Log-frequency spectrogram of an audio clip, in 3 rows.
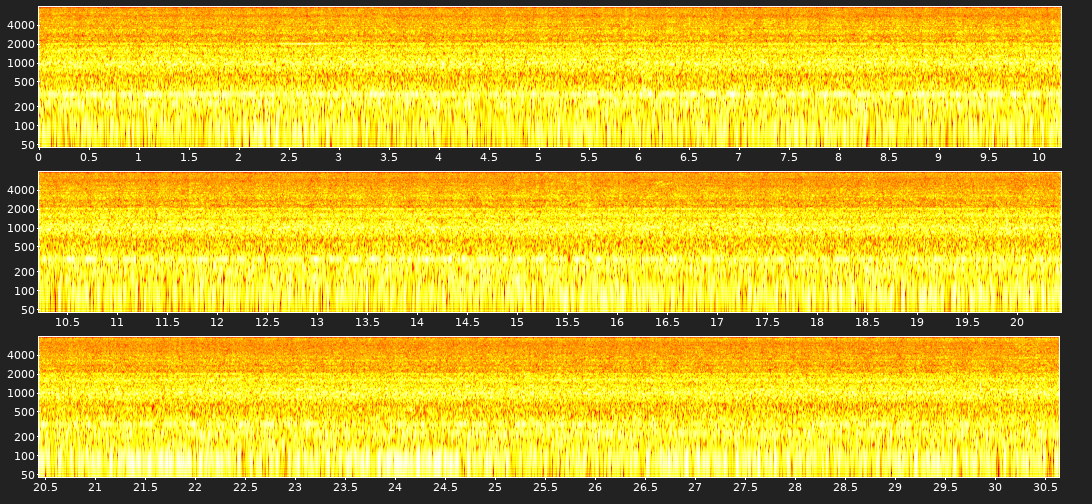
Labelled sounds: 2.4	2.7	killer whale, southern resident, 2.0 to 2.1 kHz

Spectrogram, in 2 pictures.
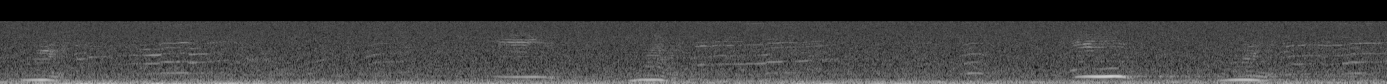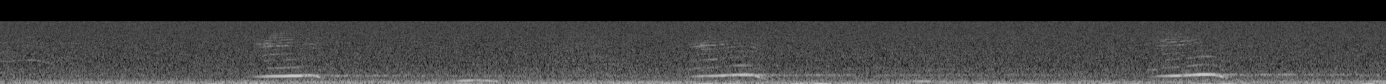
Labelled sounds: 1.4	2.0	humpback whale, 0.93 to 2.8 kHz
5.0	5.4	humpback whale, 2.4 to 3.2 kHz
6.9	8.0	humpback whale, 0.96 to 7.0 kHz
9.6	9.9	humpback whale, 1.4 to 1.6 kHz
10.8	11.1	humpback whale, 2.1 to 2.3 kHz
12.9	14.4	humpback whale, 0.96 to 2.8 kHz
16.5	16.9	humpback whale, 0.80 to 2.4 kHz
20.8	21.1	humpback whale, 2.0 to 2.6 kHz
25.4	26.0	humpback whale, 1.2 to 3.2 kHz

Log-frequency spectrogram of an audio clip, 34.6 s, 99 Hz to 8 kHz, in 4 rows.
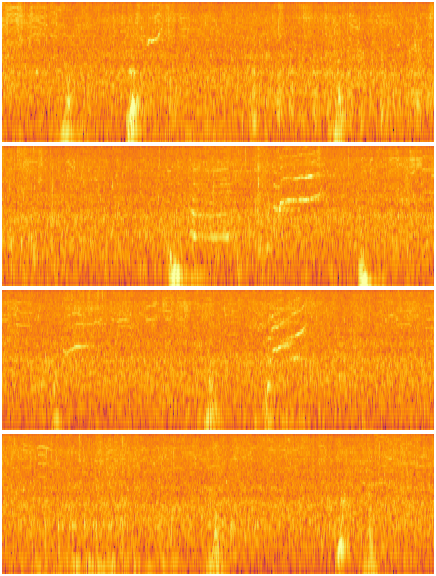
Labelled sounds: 0.0	0.9	Pacific white-sided dolphin, 3.8 to 6.8 kHz
1.9	2.1	Pacific white-sided dolphin, 6.9 to 7.3 kHz
2.8	3.2	humpback whale, 2.0 to 3.1 kHz
3.5	3.8	Pacific white-sided dolphin, 3.2 to 3.4 kHz
12.4	13.2	humpback whale, 0.88 to 7.8 kHz
12.9	13.2	Pacific white-sided dolphin, 2.7 to 2.9 kHz
14.0	15.1	humpback whale, 1.0 to 7.5 kHz
17.0	17.9	Pacific white-sided dolphin, 1.6 to 5.8 kHz
18.5	19.1	humpback whale, 1.1 to 2.8 kHz
19.6	20.7	Pacific white-sided dolphin, 2.2 to 4.2 kHz
22.6	23.0	Pacific white-sided dolphin, 2.2 to 4.6 kHz
22.7	23.4	humpback whale, 1.1 to 4.8 kHz
25.2	26.0	Pacific white-sided dolphin, 2.6 to 4.8 kHz
26.6	27.0	Pacific white-sided dolphin, 2.0 to 5.3 kHz
30.1	30.3	Pacific white-sided dolphin, 2.8 to 3.0 kHz
33.5	34.1	Pacific white-sided dolphin, 2.8 to 6.0 kHz

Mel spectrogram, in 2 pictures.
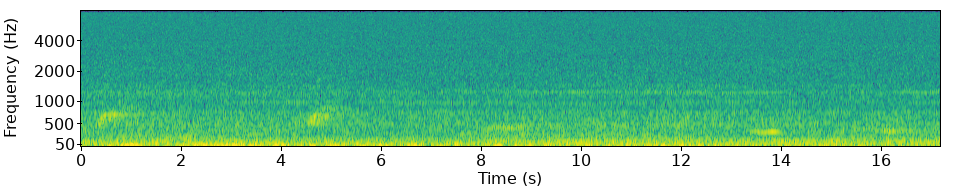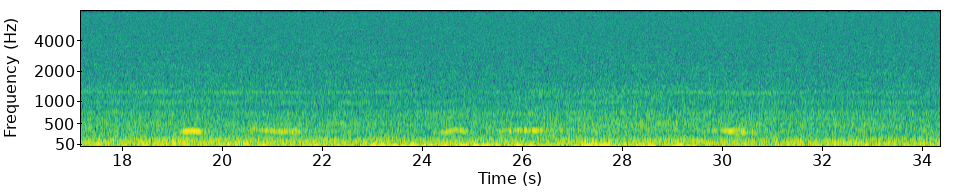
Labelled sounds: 4.8	5.0	humpback whale, 0.80 to 0.90 kHz

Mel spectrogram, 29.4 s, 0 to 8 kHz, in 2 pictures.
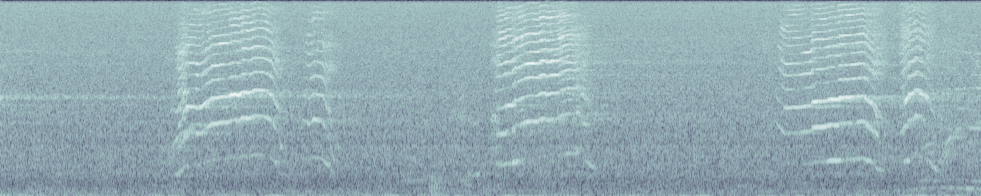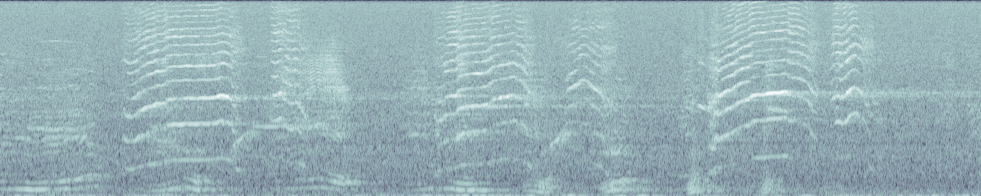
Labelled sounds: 2.6	5.1	humpback whale, 0.80 to 7.1 kHz
7.4	8.8	humpback whale, 0.96 to 7.6 kHz
11.6	14.5	humpback whale, 0.80 to 8.0 kHz
15.0	15.7	humpback whale, 0.80 to 1.1 kHz
16.5	20.0	humpback whale, 0.80 to 7.9 kHz
21.2	24.0	humpback whale, 0.80 to 7.5 kHz
25.0	27.9	humpback whale, 0.80 to 8.0 kHz

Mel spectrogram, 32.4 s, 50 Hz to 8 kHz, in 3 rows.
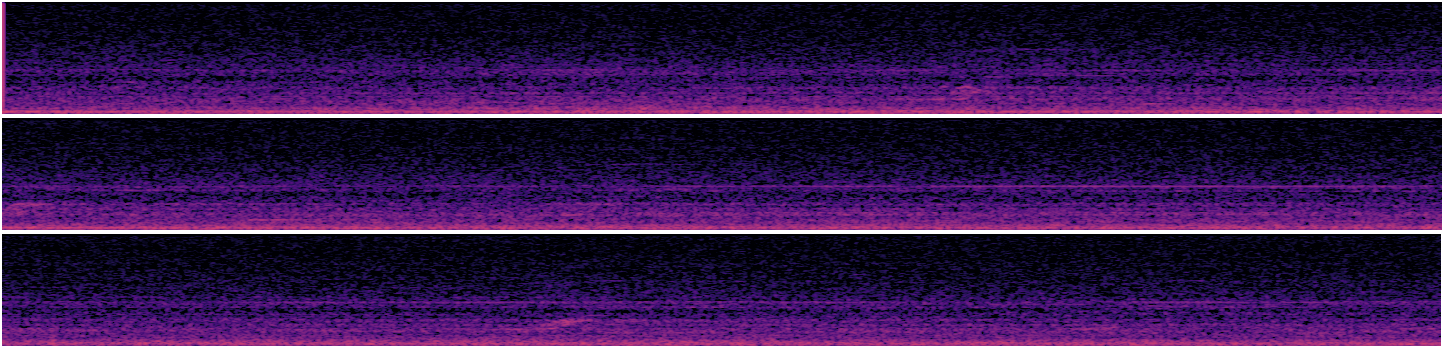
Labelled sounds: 26.0	26.3	humpback whale, 2.2 to 2.3 kHz

